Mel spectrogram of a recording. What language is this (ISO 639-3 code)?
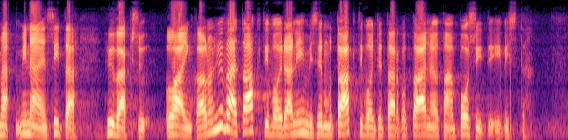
fin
